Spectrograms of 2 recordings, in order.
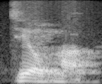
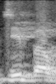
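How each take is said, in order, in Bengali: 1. মাঝের অংশে 'u' glide ধ্বনি আছে। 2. মাঝের অংশে সাধারণ 'b' ধ্বনি আছে। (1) "এটার উচ্চারণটা হচ্ছে জিহ্বা" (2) "যখন তুমি ছোট ছিলে এটাকে তুমি জিহ্বা বলছিলে, কিন্তু এটা আসলে জিহ্বা না"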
